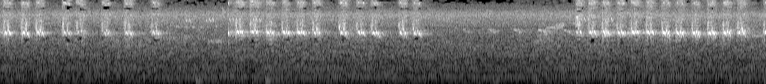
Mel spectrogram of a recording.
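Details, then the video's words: Calls of a kingfisher meant to attract birds: quick trains of harsh, high repeated notes, a quiet stretch midway, then a fast chattering series again. "pikat burung tengkek suara pancingan"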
